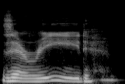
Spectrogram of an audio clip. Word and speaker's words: Zared: Latest record from Zared pronounced Zerided.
